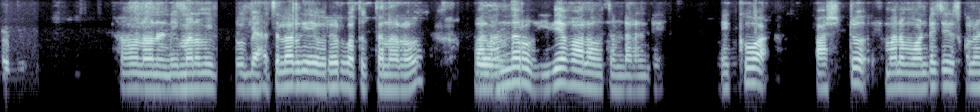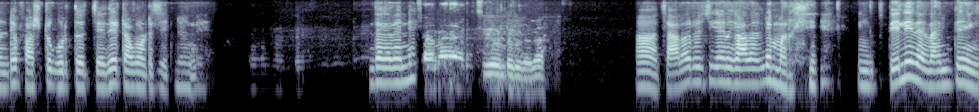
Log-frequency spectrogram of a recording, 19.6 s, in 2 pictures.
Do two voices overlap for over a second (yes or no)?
no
